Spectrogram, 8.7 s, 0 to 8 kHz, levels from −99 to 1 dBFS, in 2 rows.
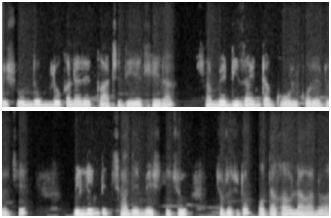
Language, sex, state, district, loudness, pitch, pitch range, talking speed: Bengali, female, Jharkhand, Sahebganj, -16 LUFS, 215 Hz, 200-225 Hz, 165 wpm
